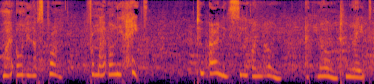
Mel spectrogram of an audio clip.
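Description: Passionate young girl in love, played by a young woman, high-pitched, earnest Shakespearean verse, audio play. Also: big pitch swings, slow pace, long pauses, crowd noise, heavily acted, rough recording. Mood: stricken. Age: young adult. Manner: earnest, poetic verse delivery. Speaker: student actor. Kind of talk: Shakespearean audio drama acting.

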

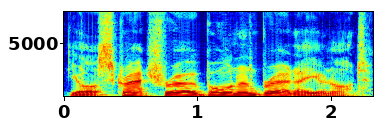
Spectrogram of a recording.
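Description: An actor playing a genteel English lord in a period audio drama, formal and grandiloquent, with an upper-class accent. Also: male voice, medium pitch, big pitch swings, unhurried, fairly bright tone. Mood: courteous, formal. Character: genteel, pompous English lord, courteous and scheming.

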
